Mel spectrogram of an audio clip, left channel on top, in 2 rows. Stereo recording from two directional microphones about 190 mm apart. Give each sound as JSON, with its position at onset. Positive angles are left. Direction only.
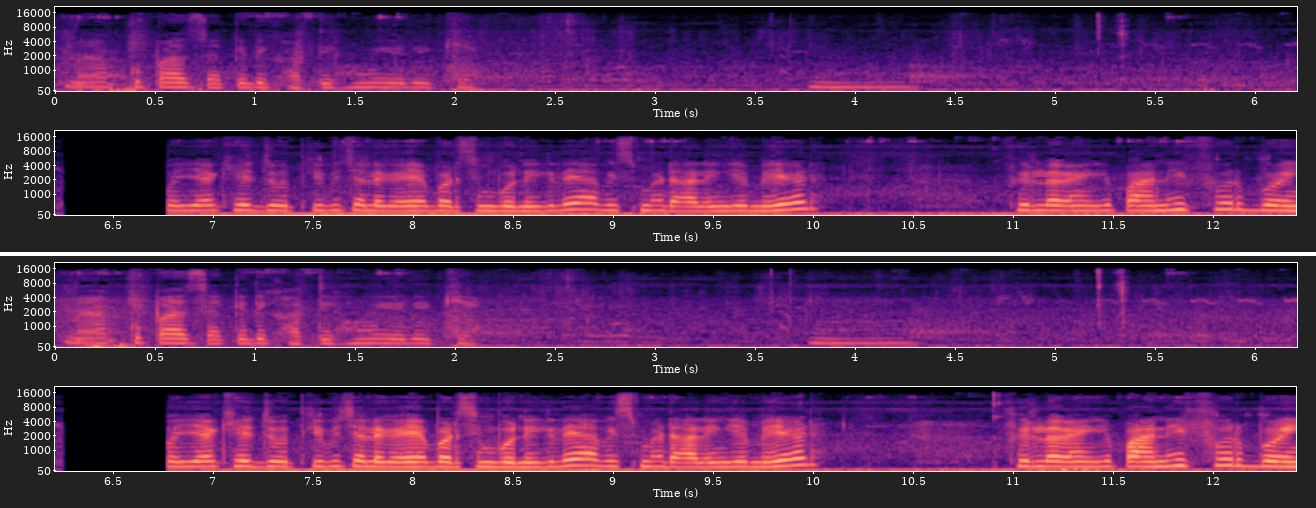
{"t": 0.1, "sound": "speech", "side_deg": 0}
{"t": 0.7, "sound": "speech", "side_deg": 15}
{"t": 1.3, "sound": "speech", "side_deg": -15}
{"t": 6.7, "sound": "speech", "side_deg": -5}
